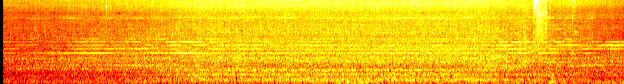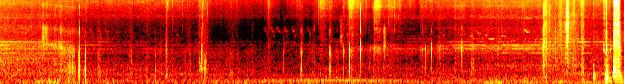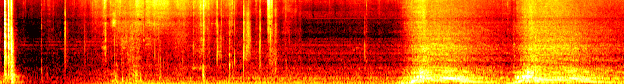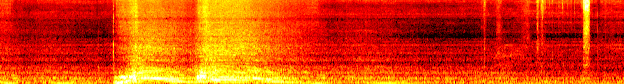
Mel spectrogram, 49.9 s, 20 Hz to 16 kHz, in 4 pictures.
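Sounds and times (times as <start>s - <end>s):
car engine idling: 0.0s - 35.6s, 36.8s - 40.2s, 42.2s - 49.9s
engine revving: 32.7s - 38.9s, 39.7s - 45.5s.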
